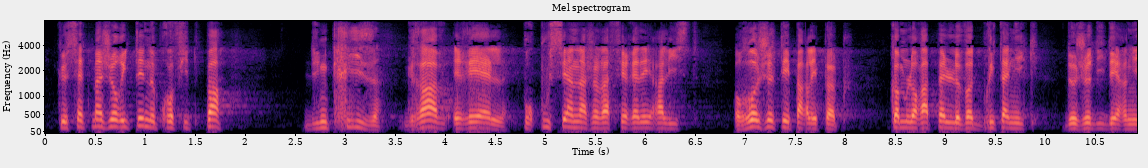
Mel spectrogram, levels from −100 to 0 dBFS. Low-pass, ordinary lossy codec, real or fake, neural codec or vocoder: none; none; real; none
